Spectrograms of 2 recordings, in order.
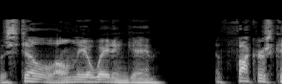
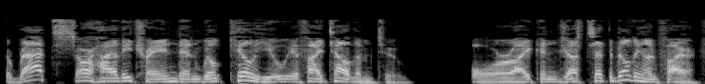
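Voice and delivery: warlord laying out terms in a raised voice; threatening villain; 4 semitones higher, 3 dB louder than usual. Acted. Enemy leader offers rats or fire, threatening. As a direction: call up the threat, starting high.

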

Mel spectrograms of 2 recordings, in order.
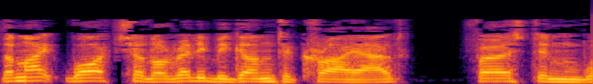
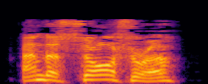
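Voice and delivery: alarmed; 8 semitones higher, 4 dB louder, faster than usual. Acted. Enemy attack warning.

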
